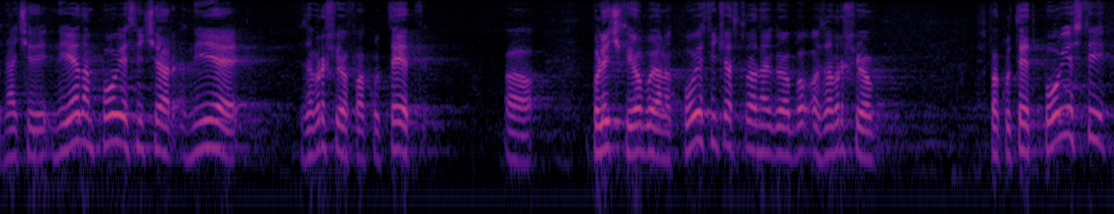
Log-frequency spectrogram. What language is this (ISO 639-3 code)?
hrv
